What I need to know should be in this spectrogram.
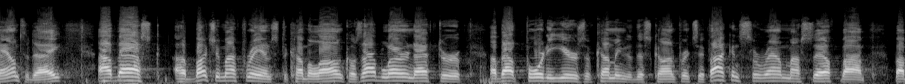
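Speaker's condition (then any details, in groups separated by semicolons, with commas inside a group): No condition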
